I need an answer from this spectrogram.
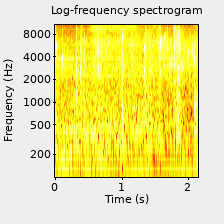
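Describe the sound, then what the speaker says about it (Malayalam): A pan of date and lemon pickle bubbles and sizzles on the stove with a steady, soft, close crackle and no voices. "അപ്പോൾ നമ്മുടെ അച്ചാർ തിളച്ചുകൊണ്ടിരിക്കുകയാണ്"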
